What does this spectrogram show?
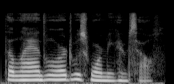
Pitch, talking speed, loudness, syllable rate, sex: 195 Hz, 170 wpm, -15 LUFS, 5.0 syllables/s, female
